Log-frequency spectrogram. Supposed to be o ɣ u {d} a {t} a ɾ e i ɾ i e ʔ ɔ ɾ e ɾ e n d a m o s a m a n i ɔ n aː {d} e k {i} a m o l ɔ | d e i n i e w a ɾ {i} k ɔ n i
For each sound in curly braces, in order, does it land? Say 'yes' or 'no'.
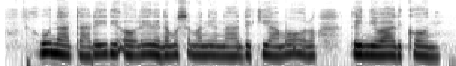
no, yes, yes, yes, yes

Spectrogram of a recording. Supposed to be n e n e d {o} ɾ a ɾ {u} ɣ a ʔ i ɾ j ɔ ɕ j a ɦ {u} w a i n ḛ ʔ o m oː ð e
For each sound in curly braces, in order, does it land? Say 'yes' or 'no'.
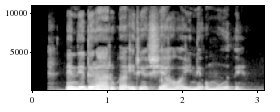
yes, yes, no

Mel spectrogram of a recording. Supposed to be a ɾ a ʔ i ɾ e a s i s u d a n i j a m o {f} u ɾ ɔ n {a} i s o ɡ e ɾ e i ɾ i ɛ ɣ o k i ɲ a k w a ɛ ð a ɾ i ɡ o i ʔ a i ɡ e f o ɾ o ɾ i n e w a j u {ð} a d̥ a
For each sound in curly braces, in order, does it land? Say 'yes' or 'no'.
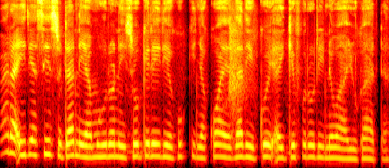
no, no, no

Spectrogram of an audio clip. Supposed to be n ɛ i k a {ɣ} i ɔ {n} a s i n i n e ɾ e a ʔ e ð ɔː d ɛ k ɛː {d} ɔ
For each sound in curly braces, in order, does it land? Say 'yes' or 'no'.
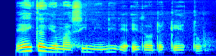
yes, no, no

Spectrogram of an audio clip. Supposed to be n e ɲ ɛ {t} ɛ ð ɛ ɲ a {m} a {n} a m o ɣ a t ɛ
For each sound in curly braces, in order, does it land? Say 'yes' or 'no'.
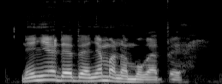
no, yes, yes

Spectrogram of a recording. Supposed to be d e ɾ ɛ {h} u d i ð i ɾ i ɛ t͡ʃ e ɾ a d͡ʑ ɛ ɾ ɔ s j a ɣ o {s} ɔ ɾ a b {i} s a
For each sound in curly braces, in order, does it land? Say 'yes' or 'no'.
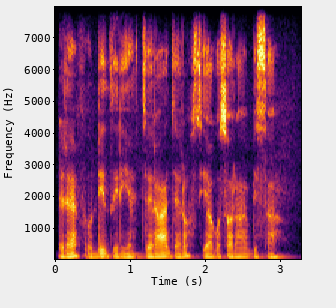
no, yes, yes

